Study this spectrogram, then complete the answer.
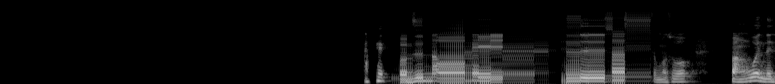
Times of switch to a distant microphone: none

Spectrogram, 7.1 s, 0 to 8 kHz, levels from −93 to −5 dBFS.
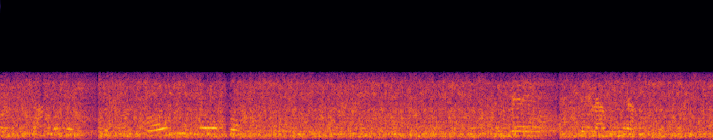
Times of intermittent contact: none

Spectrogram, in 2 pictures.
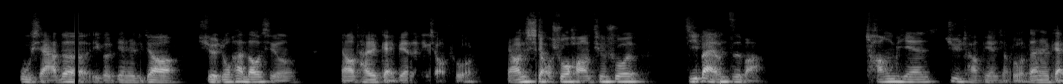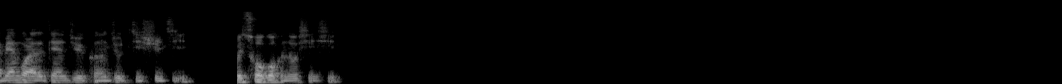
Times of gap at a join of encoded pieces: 0.75-0.79, 5.36-5.39

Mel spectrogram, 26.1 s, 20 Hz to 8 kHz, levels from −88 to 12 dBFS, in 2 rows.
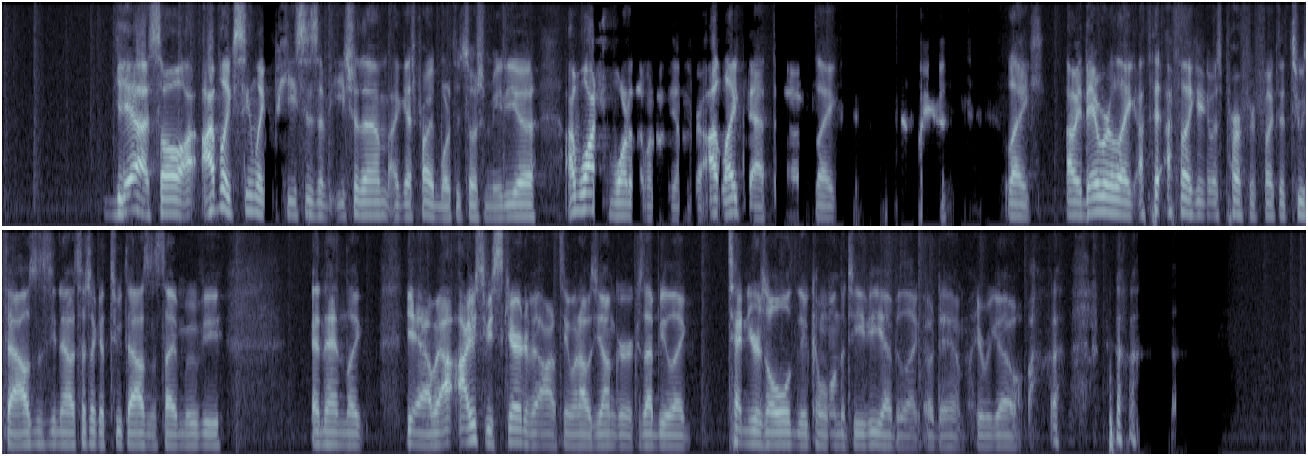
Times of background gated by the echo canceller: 24.81-25.35

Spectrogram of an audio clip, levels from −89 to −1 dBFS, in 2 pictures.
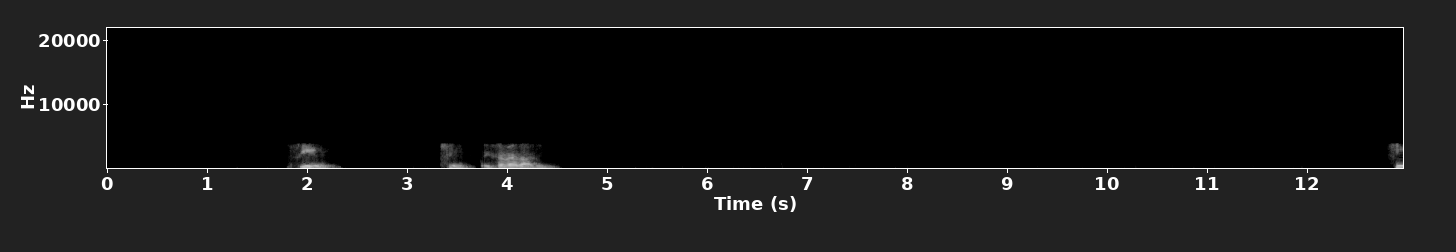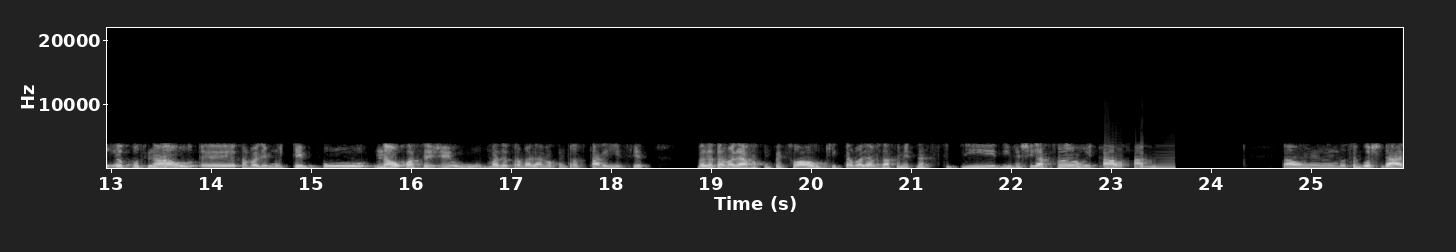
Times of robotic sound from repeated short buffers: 22.84-23.65

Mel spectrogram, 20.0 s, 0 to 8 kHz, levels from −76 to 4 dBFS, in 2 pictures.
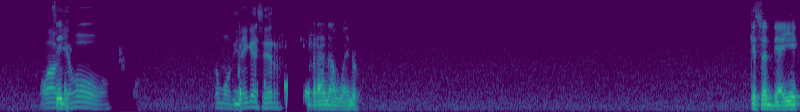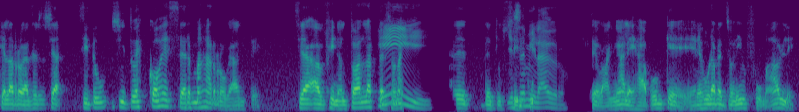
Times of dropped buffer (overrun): none

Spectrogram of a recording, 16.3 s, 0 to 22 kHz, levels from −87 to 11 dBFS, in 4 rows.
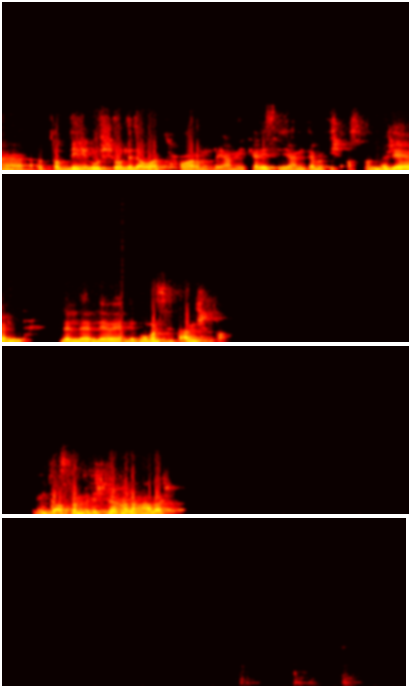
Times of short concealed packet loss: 5.25-5.29, 6.63-6.67

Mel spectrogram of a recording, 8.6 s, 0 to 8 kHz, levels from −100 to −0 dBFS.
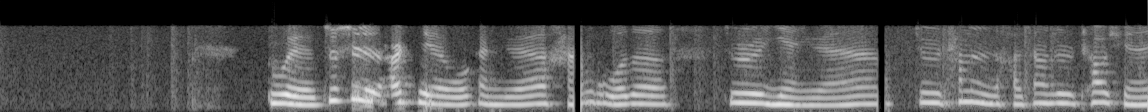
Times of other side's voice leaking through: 2.62-2.78

